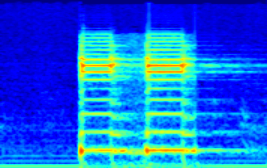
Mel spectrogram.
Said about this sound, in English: What we normally do is something like this with our horn.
